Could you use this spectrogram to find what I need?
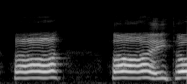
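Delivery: high full-voice shout of Fight. Acted. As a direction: belt it out like a cheer. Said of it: "こうやって叫んでもオッケーなんだ".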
